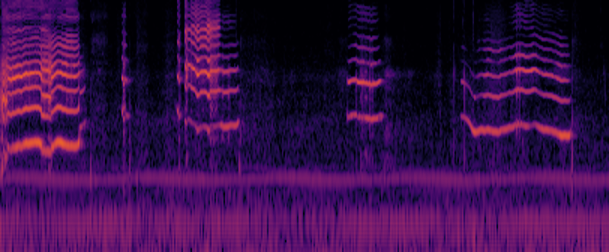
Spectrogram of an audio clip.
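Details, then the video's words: Pet otter indoors, squeaking while rubbing up against its owner: several high, wavering whistled squeaks, some rising and falling, in bursts about a second long with pauses between, over a steady low hum. "カワウソ鳴き(Otter Bingo's squeak noise would always melts our heart)"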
